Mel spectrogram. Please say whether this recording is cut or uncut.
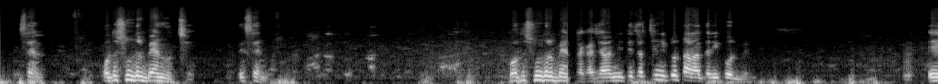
cut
